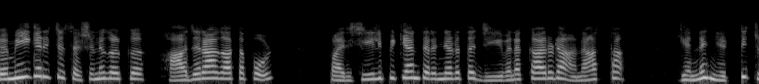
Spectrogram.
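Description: A speech clip, carried through an AMR wideband (HD Voice) codec with only light coding texture and the usual top end out to about 7 kHz. The problem is at 0.34 s: a tiny, loud crack from an uninitialised buffer. A block got played before any audio was written into it, so whatever junk sat in memory came out as samples. It lasts well under a millisecond, about 0.67 ms, which fits a 32-sample block.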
